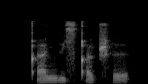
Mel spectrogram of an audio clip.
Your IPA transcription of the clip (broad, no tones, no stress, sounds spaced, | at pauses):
qʼ ɘ ŋ ɨ sʲ qʼ ø ʈ͡ʂʰ ə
